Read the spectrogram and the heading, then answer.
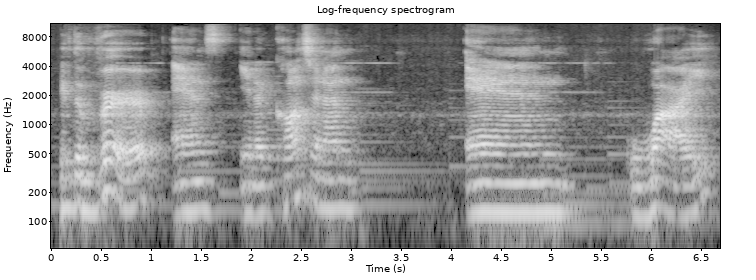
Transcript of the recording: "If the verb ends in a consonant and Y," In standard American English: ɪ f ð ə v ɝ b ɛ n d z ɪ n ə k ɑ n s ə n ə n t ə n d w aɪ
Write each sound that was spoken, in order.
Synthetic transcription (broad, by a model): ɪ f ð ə v ɝ b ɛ n d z ɪ n ə k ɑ n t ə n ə n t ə n w aɪ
